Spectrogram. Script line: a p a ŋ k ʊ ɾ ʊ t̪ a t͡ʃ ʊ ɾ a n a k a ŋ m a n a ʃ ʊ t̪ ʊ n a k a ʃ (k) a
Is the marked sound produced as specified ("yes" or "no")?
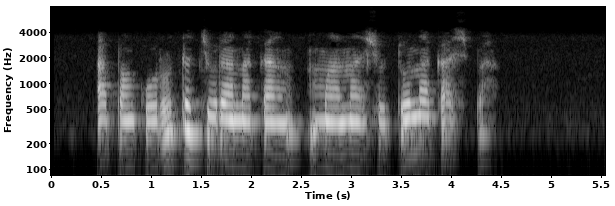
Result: no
